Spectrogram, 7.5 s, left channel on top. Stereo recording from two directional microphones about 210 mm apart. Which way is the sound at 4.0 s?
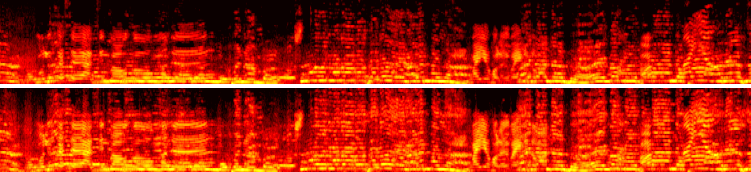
50° right (ahead or behind).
